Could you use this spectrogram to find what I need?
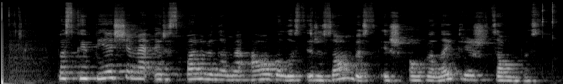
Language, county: Lithuanian, Marijampolė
